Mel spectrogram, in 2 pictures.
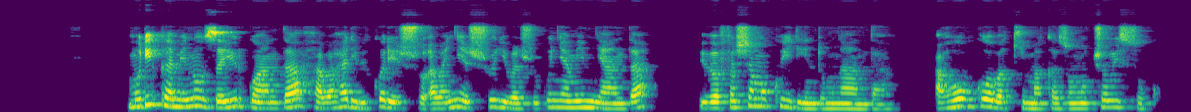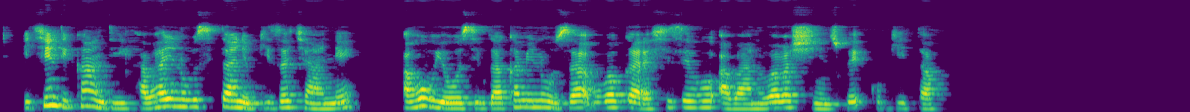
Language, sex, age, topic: Kinyarwanda, female, 25-35, education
